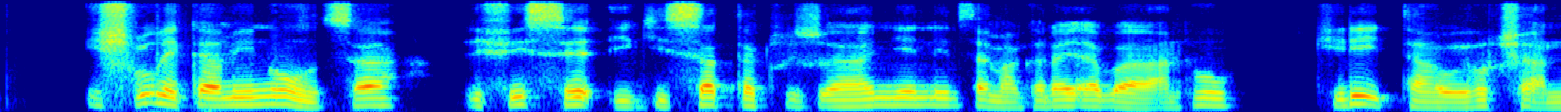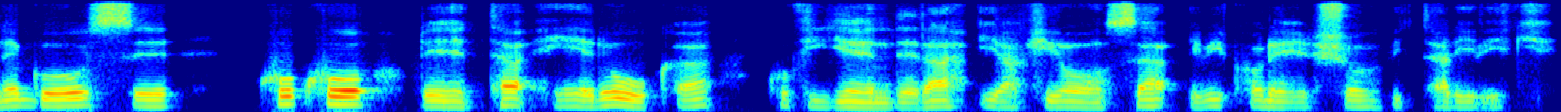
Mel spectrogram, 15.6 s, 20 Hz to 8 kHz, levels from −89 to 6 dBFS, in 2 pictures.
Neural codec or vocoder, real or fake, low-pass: codec, 16 kHz, 0.8 kbps, ZipCodec; fake; 7.2 kHz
